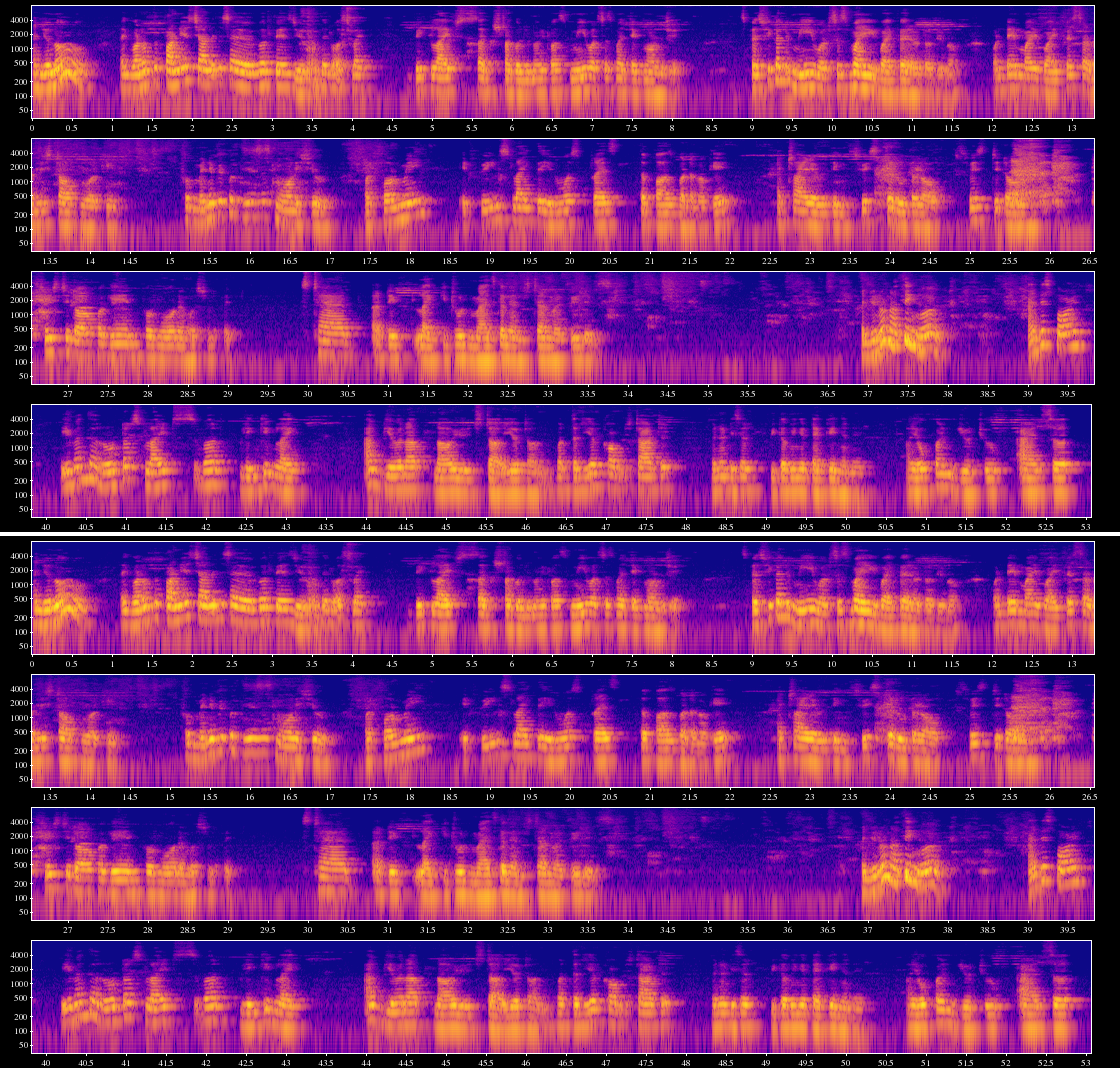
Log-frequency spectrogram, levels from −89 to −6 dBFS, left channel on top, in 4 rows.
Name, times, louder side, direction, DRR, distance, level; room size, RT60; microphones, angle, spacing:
voice 1, 0.0-0.7 1.1-4.2 4.8-8.1 9.0-11.6 12.0-14.7 15.2-17.0 17.3-18.2 18.7-20.6 20.9-22.0 22.6-24.6 25.0-29.0 29.9-33.9 34.4-34.6 36.9-38.0 38.4-39.7 40.2-43.2 44.0-47.8 48.3-50.2 50.7-52.7, right 1 dB, 65° left, 0.6 m, -23 dB
4.4 x 2.4 x 2.2 m
head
